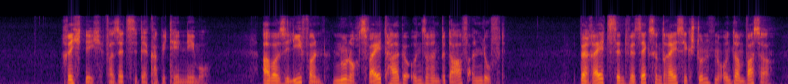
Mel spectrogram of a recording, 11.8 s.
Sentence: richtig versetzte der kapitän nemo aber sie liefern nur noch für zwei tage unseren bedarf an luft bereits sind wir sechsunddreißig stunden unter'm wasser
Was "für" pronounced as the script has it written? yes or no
no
